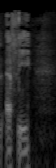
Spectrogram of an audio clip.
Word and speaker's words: Fe: Fee. I still don't know how to pronounce it. Fe. – Yeah, I would say Fe.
